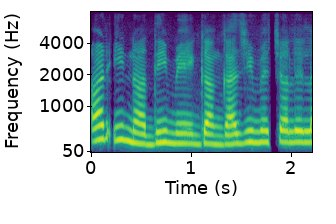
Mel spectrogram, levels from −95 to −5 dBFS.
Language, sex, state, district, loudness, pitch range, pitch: Bhojpuri, female, Bihar, Saran, -16 LUFS, 210-240 Hz, 235 Hz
